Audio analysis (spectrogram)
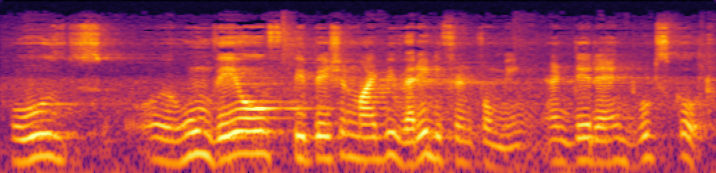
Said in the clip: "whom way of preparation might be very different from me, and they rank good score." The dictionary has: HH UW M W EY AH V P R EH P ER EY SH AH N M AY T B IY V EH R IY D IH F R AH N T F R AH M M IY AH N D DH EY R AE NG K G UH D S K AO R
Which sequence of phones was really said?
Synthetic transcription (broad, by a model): HH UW M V EY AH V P IY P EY SH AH N M AY T B IY V EH R IY D IH F R AH N T F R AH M M IY AH N D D EY R AE NG K G UH D S K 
